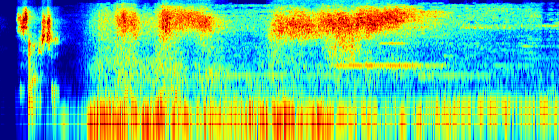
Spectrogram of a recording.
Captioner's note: electronic sizzle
